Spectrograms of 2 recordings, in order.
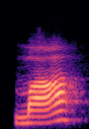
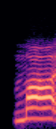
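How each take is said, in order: First: The pitch rises toward the end. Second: The pitch stays high and level. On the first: It means mad. "with rising pitch" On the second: It means dog. "with high level pitch"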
